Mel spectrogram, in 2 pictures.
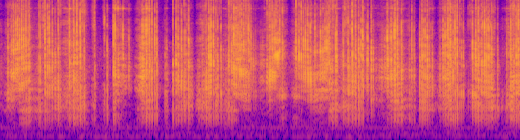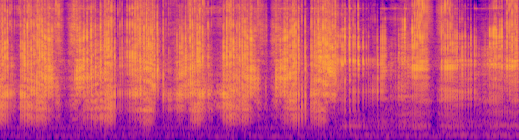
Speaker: essa área que você viu com esse som, que você ouviu com esse som oco, basicamente ali nós temos uma cerâmica que está descolada, ou seja, ela não está com a aderência boa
